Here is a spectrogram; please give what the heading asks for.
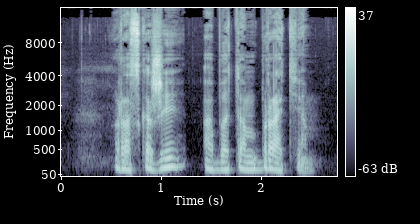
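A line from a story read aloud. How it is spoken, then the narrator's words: Plain. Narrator (Russian): сказал он мне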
